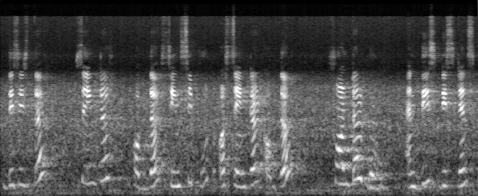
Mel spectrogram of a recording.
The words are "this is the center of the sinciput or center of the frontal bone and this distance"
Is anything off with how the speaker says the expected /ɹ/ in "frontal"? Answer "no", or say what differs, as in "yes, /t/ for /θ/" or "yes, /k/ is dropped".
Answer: yes, /ɹ/ is dropped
